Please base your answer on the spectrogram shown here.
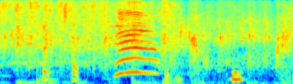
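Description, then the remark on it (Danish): An audience claps steadily for a few seconds, a crackling spread of applause with a drawn-out cheer or whoop rising over it midway and scattered voices mixed in. “Giv en kæmpe, kæmpe, kæmpe stor hånd til siden sidst. Yeah! Kom, kom, klap, klap, klap.”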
